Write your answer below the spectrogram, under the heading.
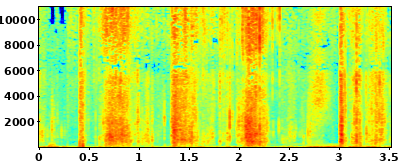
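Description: Crunchy footsteps tread steadily over a gravelly path in San Millán de la Cogolla, La Rioja, each step a broad scraping crunch in an uneven walking rhythm, fairly loud with no voices.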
